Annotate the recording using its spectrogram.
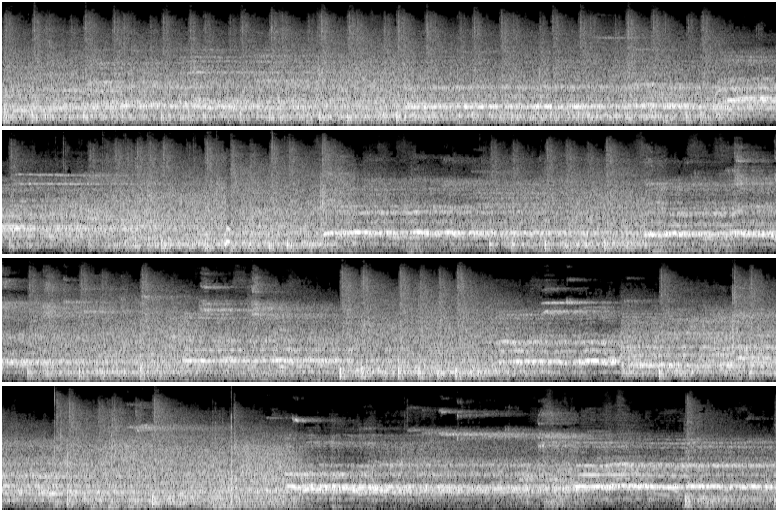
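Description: Indoor hockey being played in a reverberant sports hall: a quick, irregular run of sharp clacks from sticks striking the ball and the ball hitting the wooden side boards, with players' shouts and calls over it.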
